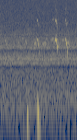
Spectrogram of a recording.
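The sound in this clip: Bird calls: a few short, low clucks, then faint, thin high chirps, all brief and scattered over a steady background hiss.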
